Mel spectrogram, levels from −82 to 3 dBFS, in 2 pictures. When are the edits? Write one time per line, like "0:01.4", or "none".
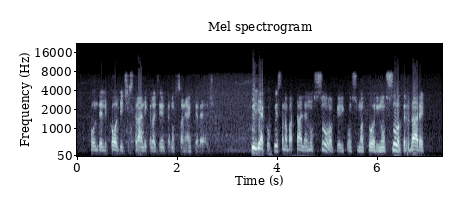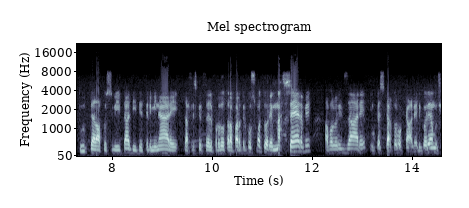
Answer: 0:09.3
0:13.1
